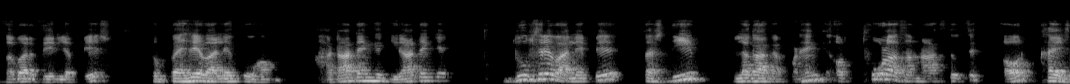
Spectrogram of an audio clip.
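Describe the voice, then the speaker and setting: A man leads an online class on Quran recitation, with a slightly high voice and a slow, unhurried delivery. He explains each rule patiently, checks that his students follow, and stretches out sounds to show how they should be recited. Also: a bit bright. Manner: slows down and draws out sounds to demonstrate recitation.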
